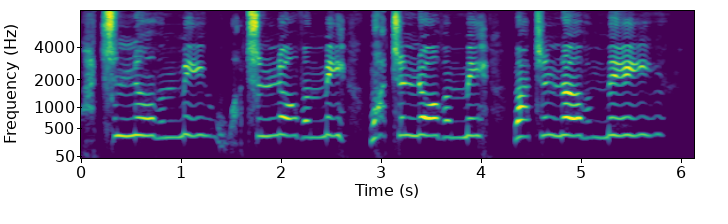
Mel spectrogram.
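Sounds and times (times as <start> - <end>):
female vocals: 0.0 - 6.1.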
